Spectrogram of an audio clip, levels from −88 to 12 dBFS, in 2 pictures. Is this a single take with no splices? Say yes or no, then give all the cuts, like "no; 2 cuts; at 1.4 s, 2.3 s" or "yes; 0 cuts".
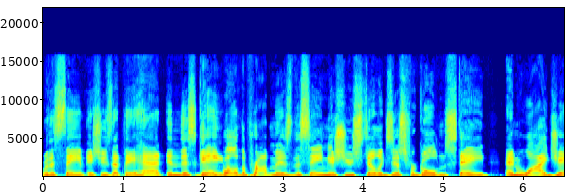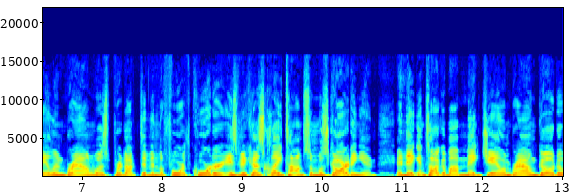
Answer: yes; 0 cuts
